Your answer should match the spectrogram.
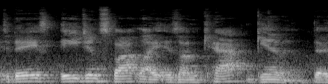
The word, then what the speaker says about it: Kat Gannon: This is of Realty, and today's agent spotlight is on Kat Gannon.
